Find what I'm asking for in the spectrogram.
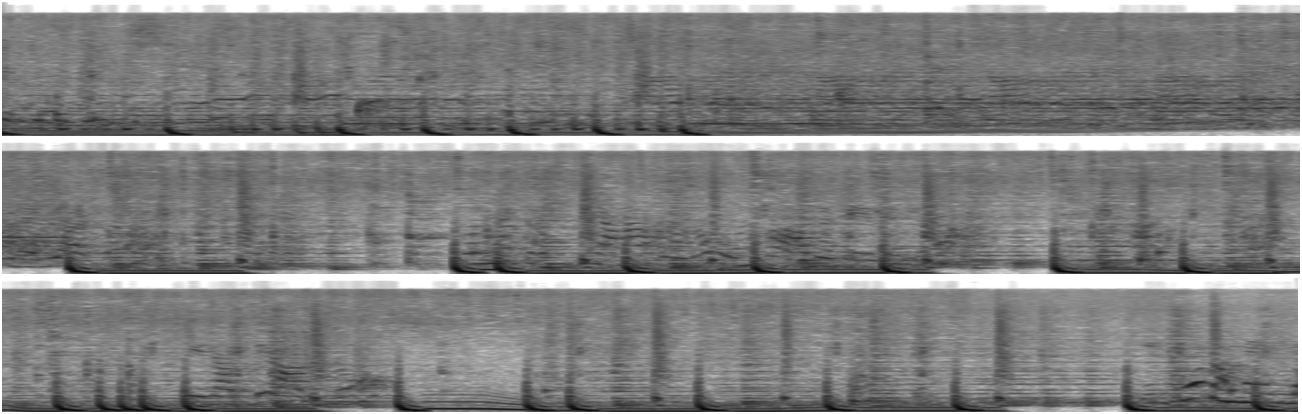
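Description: Vegetables sizzle loudly in a hot pan while a utensil stirs them, scraping and clattering in an irregular rhythm.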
